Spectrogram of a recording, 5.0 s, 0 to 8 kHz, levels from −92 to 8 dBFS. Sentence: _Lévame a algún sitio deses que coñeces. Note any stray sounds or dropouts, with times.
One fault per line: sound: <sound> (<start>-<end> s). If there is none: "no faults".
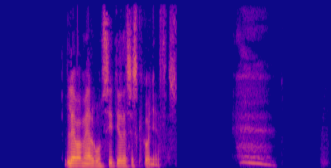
sound: laugh (3.5-4.2 s)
